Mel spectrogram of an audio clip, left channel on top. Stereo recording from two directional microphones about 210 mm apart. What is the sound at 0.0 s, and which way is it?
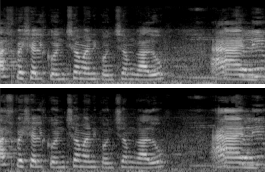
A woman's voice, 15° right (ahead or behind).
